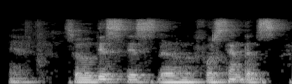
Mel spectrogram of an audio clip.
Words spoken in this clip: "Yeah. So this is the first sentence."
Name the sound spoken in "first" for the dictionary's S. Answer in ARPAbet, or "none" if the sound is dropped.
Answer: none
